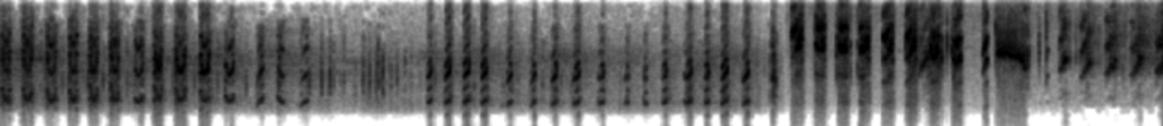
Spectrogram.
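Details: Lure sound for swiftlet farming with swiftlets calling: dense, rapid clicks mixed with layered high chirps and twitters, with the pitch climbing higher toward the end.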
